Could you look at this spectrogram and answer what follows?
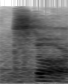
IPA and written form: stɑːr (star)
